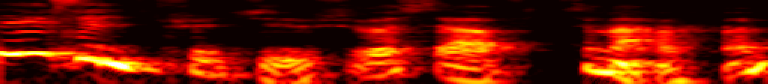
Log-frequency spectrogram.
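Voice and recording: A woman speaks slowly in a put-on character voice, with vocal fry and a slightly mellow tone. Her pitch swings very widely.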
